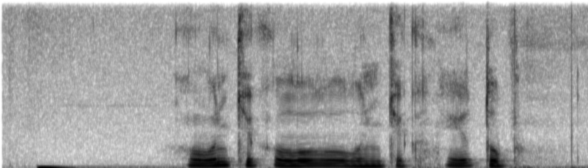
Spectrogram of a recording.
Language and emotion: Russian, neutral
